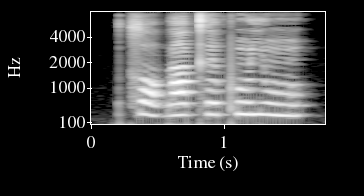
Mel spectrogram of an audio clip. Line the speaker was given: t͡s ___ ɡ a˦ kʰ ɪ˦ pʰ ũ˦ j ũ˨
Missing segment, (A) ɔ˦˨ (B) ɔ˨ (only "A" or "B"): A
